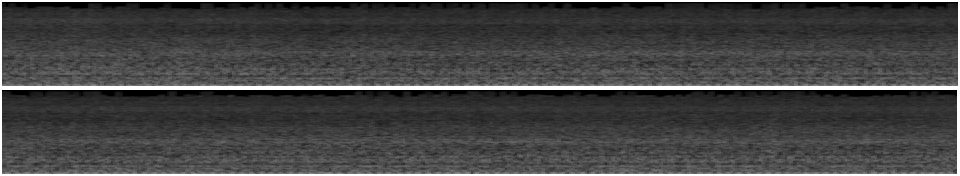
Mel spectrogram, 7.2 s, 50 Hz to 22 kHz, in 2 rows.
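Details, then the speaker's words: Holden VZ Adventra Alloytec V6 idling very rough with uneven stumbling pulse; disconnecting coils one at a time shows number 5 ignition coil pack has failed and needs replacing. "So I'm going to start the car up. It's running very rough and we'll disconnect a coil at a time and see which one we think is bad."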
